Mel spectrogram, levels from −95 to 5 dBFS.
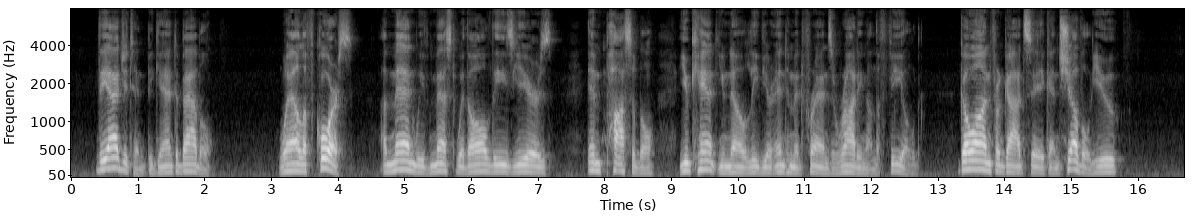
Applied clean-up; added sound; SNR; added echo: none; none; none; none.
